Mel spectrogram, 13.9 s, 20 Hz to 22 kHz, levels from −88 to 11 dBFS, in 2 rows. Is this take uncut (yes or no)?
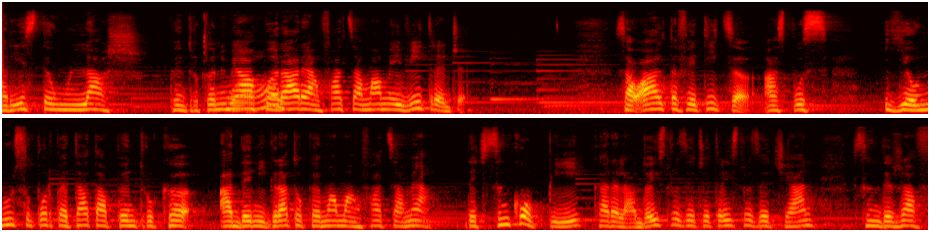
yes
